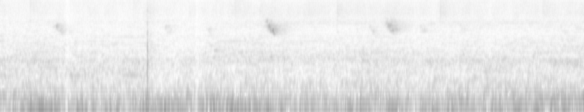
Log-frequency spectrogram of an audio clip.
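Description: A bird chirps in short, high notes every second or so over an uneven low rumble of wind on the microphone; a single click sounds about two seconds in.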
